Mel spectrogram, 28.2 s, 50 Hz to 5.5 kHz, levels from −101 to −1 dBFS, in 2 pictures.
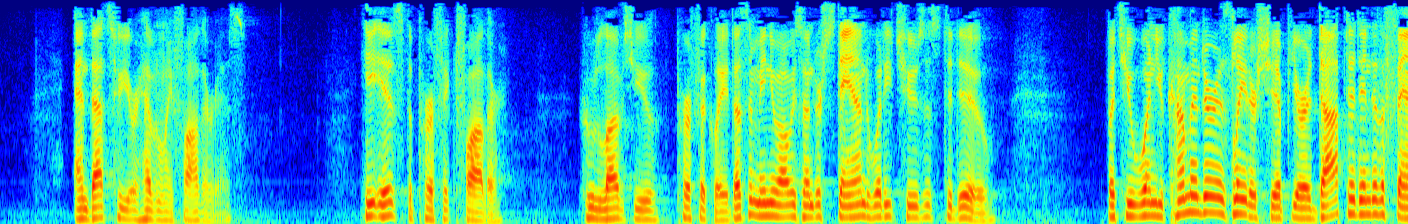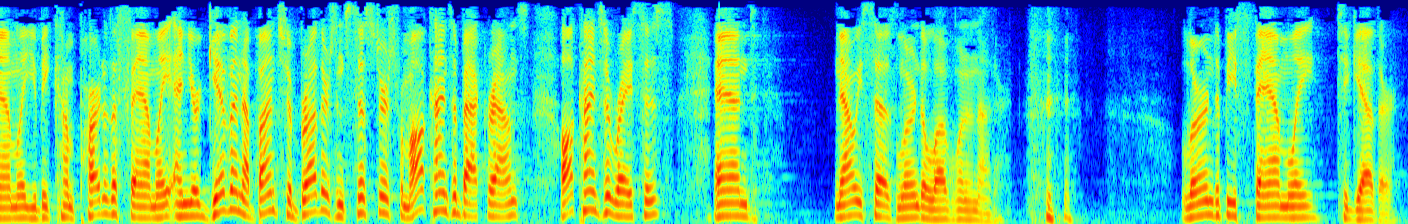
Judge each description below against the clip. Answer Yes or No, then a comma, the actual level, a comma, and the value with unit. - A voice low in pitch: Yes, low, 130 Hz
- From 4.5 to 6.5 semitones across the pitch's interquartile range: Yes, wide, 5.4 semitones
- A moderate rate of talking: Yes, average, 165 wpm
